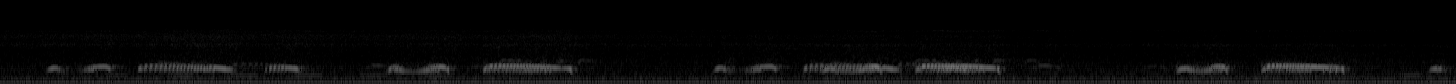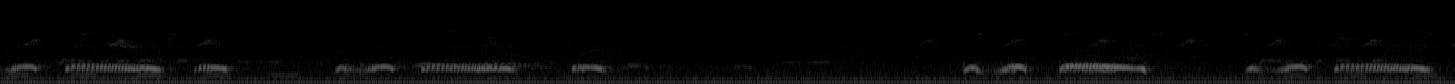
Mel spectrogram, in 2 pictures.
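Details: Caged spotted dove acting as a trap decoy, calling insistently to challenge wild doves. Husky coo phrases about every one to two seconds, each a short note and a longer drawn coo. Faint high chirps from other birds sound in the background.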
